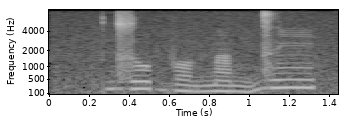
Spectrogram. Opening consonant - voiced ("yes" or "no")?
yes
